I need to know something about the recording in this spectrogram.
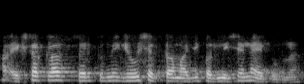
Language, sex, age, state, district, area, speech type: Marathi, male, 30-45, Maharashtra, Washim, rural, conversation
